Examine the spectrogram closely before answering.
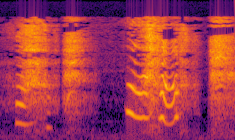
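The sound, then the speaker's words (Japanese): A voice imitates the crying of a field mouse mother with breathy, broken wails and moans. The wavering cries come in a few short bursts separated by brief gaps. “すると野ネズミのお母さんは泣き出してしまいました。”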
